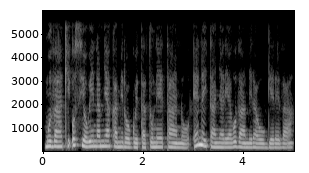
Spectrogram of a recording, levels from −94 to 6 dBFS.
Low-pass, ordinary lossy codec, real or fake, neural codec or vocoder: 5.4 kHz; none; real; none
